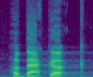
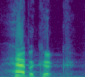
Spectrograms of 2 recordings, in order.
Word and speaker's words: Habakkuk: yet again with Ibaka now you may have heard it pronounced Habakkuk or Habakkuk I'm from the deep south I was taught pavakah to say it however you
